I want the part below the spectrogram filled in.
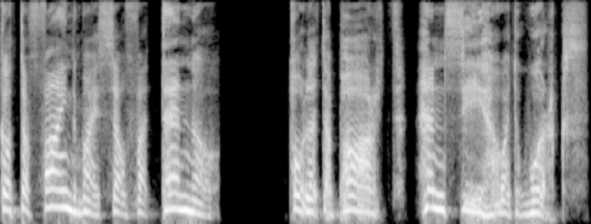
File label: Patrol Prime Grineer Female; Tau; Battle Barks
